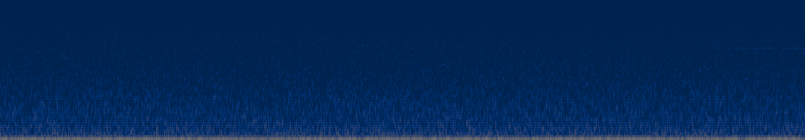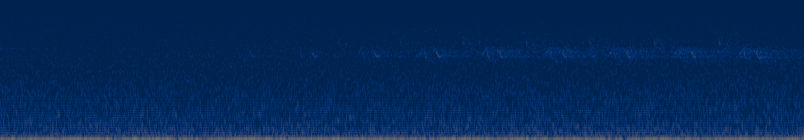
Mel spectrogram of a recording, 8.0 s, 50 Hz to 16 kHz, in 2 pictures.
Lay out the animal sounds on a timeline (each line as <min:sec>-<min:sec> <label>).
0:03.5-0:04.2 Black-throated Green Warbler (Setophaga virens)
0:04.9-0:08.0 Ovenbird (Seiurus aurocapilla)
